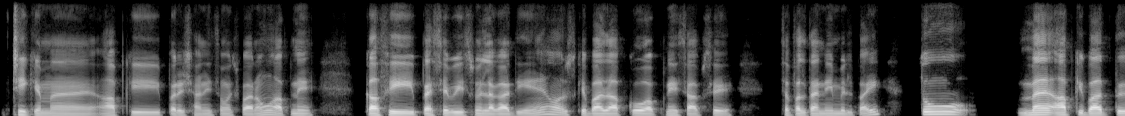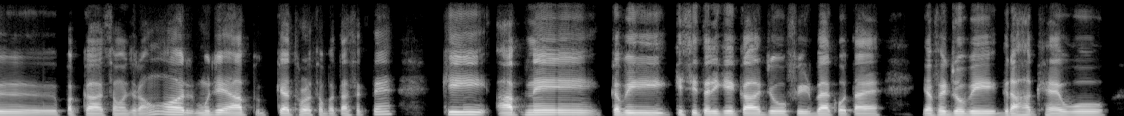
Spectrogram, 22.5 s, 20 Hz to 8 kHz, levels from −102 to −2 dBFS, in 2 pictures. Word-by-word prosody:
ठीक 125 -7 -1
है, 110 - -1
मैं 105 -1 -4
आपकी 105 -1 -4
परेशानी 100 0 -5
समझ 100 0 -9
पा 100 - +1
रहा 105 - -4
हूँ, 140 +1 -3
आपने 115 -1 -4 0.5
काफ़ी 115 -1 +4
पैसे 110 0 +1
भी 105 0 0
इसमें 105 +1 -5
लगा 100 -1 +2
दिए 105 +2 -6
हैं 155 +5 -4
और 160 -5 -3
उसके 125 - -6
बाद 110 0 +4
आपको 110 +1 +1
अपने 115 +2 -8
हिसाब 100 -3 -2
से 100 -2 -3 0.6
सफलता 110 0 -1
नहीं 105 0 -4
मिल 105 -1 -5
पाई। 145 +4 -2 0.4
तो, 175 -4 +1 0.4
मैं 140 +3 +5
आपकी 130 0 +2
बात 125 -1 +5
अ, 115 -5 -2
पक्का 110 -2 0
समझ 105 -2 -5
रहा 105 0 -4
हूँ 175 +3 -7
और 150 -4 +3
मुझे 130 +3 0
आप 130 -1 +3 0.3
क्या 125 - +4
थोड़ा-सा 120 0 -1
बता 110 0 -4
सकते 135 +8 -8
हैं, 180 +2 -5 0.5
कि 165 -1 +3
आपने 145 +3 +4 0.7
कभी 135 +1 +4 0.4
किसी 135 0 -2
तरीक़े 125 0 +2
का 125 +1 +5
जो 125 0 +2
फ़ीडबैक 120 0 +2
होता 110 0 +1
है 115 +1 0 0.5
या 115 - +4
फिर 130 +2 +3
जो 125 -1 +3
भी 120 0 +4
ग्राहक 120 +1 +1
है 115 -1 +2
वो 120 0 -1
120 Hz, 165 wpm, -23 LUFS, 105-130 Hz, 0.7 s, मैं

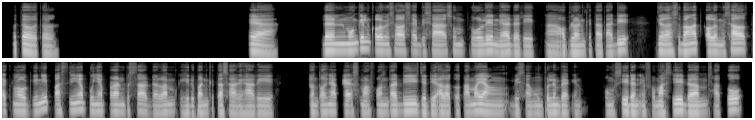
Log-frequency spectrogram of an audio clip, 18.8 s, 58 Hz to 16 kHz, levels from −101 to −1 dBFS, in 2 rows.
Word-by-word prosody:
Betul 120 -3 +3
betul. 105 -1 -5 2.4
Ya. 110 -4 +4 0.6
Dan 125 0 +5
mungkin 135 +5 +2
kalau 125 -4 +3
misal 120 0 +2
saya 115 -2 -4
bisa 110 0 +2
simpulin 115 +1 -1
ya 110 +1 +3
dari, 105 -2 -3
eee, 105 -1 -5
obrolan 105 -1 0
kita 110 - -2
tadi, 120 +6 +1 0.4
jelas 120 -1 +2
banget 125 +2 +5
kalau 120 -1 +3
misal 130 +3 +5
teknologi 120 -2 -3
ini 150 - +1
pastinya 130 +2 -1
punya 120 -3 -3
peran 115 -1 0
besar 120 -1 -1
dalam 110 +3 -2
kehidupan 105 -1 -3
kita 110 +1 -2
sehari-hari, 100 0 -1 0.5
contohnya 110 +2 -1
kayak 110 -1 +2
smartphone 110 0 -4
tadi 120 +2 +1
jadi 110 -1 -1
alat 105 - +2
utama 110 +2 0
yang 110 -2 +1
bisa 105 -1 -8
ngumpulin 105 +1 -3
banyak 105 -1 -1
in - - -22 0.3
fungsi 110 +2 -2
dan 110 -1 +1
informasi 105 +4 0
dalam 105 +1 +4
1, 130 +6 -1
115 Hz, 150 wpm, -27 LUFS, 105-120 Hz, 2.4 s, Dan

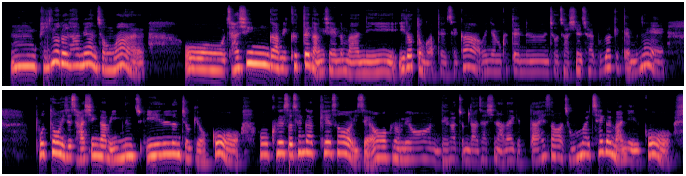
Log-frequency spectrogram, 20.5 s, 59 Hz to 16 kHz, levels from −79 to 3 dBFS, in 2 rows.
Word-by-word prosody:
음. 230 0 +3
비교를 260 +6 +4
하면 240 +1 +3
정말 195 +5 -2 0.6
어 185 -2 +2
자신감이 205 0 +5
그때 230 +2 +4
당시에는 165 -2 -2
많이 150 +1 -2
잃었던 200 -2 -1
것 140 - -8
같아요 150 -6 -15
제가. 195 +10 -6
왜냐하면 160 +1 -13
그때는 155 -1 -11
저 150 - -10
자신을 150 +2 -6
잘 165 0 -11
몰랐기 210 +5 -9
때문에 250 - -6 0.8
보통 230 +2 +4
이제 190 - -1
자신감 190 0 +1
있는 185 +6 +1 0.2
잃는 225 +3 +3
쪽이었고 165 - -1 0.3
어 225 0 -1
그래서 240 -2 +3
생각해서 245 -1 +1
이제 - - -3
'어 185 +1 -1
그러면 165 -3 -8
내가 150 +3 -13
좀 155 - -9
나 145 -1 -8
자신을 155 +1 -9
알아야겠다.' 140 -3 -9
해서 190 +2 -7
정말 200 +9 -4
책을 255 +3 +1
많이 200 -6 -3
읽고 150 +11 -1
190 Hz, 290 characters per minute, -25 LUFS, 160-225 Hz, 0.8 s, 자신감이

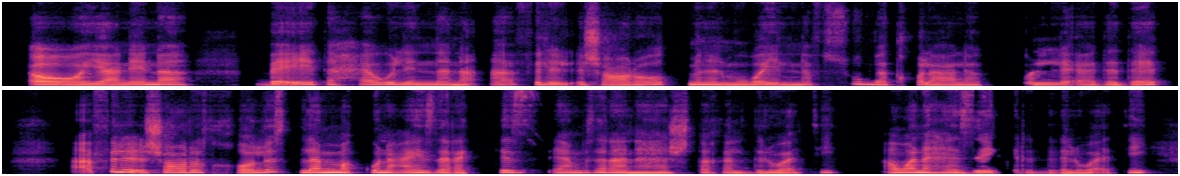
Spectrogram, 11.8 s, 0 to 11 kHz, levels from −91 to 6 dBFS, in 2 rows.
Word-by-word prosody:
آه 210 -3 +7
يعني 200 +1 +2
أنا 230 0 +2 0.3
بقيت 235 +4 +1
أحاول 235 0 0
إن 210 0 -1
أنا 205 -2 +1
أقفل 220 0 -3
الإشعارات 205 +4 -1
من 225 -1 +4
الموبايل 205 0 0
نفسه، 220 +8 -5
بادخل 220 -2 -3
على 190 0 -3 0.2
كل 215 -1 -1
إعدادات 205 +6 -3 0.4
أقفل 315 -3 +2
الإشعارات 260 -1 +2
خالص 295 +5 -1
لمّا 245 0 +7
أكون 240 +1 +2
عايزة 220 -1 +2
أركز، 250 +7 -2
يعني 220 -1 -1
مثلًا 225 0 +1
أنا 195 -1 +2
هاشتغل 195 -1 -4
دلوقتي، 195 +5 -3 0.2
أو 230 - +4
أنا 240 - +6
هاذاكر 210 0 -2
دلوقتي 185 +8 -4
215 Hz, 165 wpm, -25 LUFS, 200-240 Hz, 0.4 s, آه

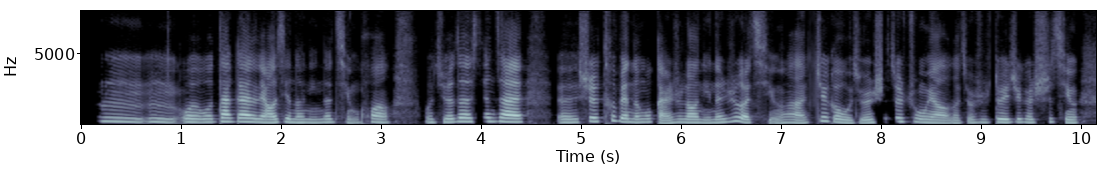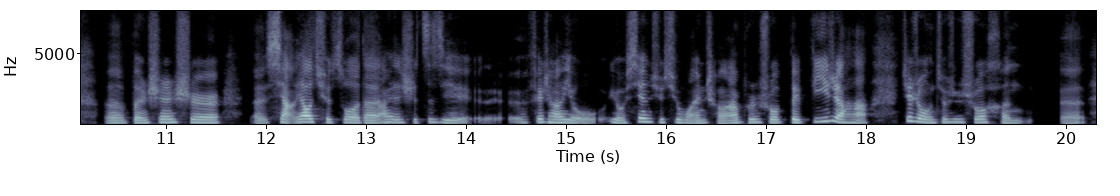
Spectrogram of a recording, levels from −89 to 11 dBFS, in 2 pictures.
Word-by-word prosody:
嗯， 255 -5 -2 0.3
嗯， - - -15
我 220 -2 +2
我 220 +1 +1
大 255 +3 +6
概 245 -2 +6
了 205 -1 +5
解 225 +1 0
了 200 -1 +1
您 195 -1 -3
的 210 +1 0
情 215 - -7
况。 205 0 0 0.3
我 - - -4
觉 220 +1 0
得 255 +2 +4
现 260 +1 -3
在， 240 -3 +8 0.3
呃， 205 +1 -1
是 260 +5 +2
特 320 +5 -3
别 240 -5 +5
能 210 -1 0
够 220 - -1
感 175 -5 0
受 210 - -3
到 200 -1 +4
您 185 -1 -4
的 200 +1 +1
热 240 -3 +3
情 195 - -7
哈， 185 -3 0
这 285 +9 -2
个 220 -5 +2
我 180 -2 0
觉 175 - -5
得 190 +2 +1
是 - - -7
最 255 - -1
重 225 -4 -2
要 180 -3 +2
的。 170 0 -4
就 185 - -5
是 200 +1 -6
对 210 -1 +3
这 215 +1 -2
个 205 -2 -2
事 230 +3 -7
情， 195 -5 -2 0.4
呃， 175 -1 -3
本 175 -2 -1
身 200 +2 0
是， 190 -3 0 0.3
呃， - - -6
想 - - +1
要 220 +1 +8
去 220 -3 -3
做 190 -1 0
的， 175 -1 +1
而 200 +4 -1
且 190 - -2
是 190 -1 -6
自 205 +3 -8
己 180 -5 -3 0.6
非 215 - 0
常 200 -2 +2
有 180 -3 -2
有 180 -5 -1
兴 235 +5 +1
趣 225 - -7
去 200 0 -6
完 175 -3 -2
成， 165 -3 -4
而 175 +3 +1
不 200 +1 -4
是 200 - -1
说 195 -1 -1
被 195 +1 +2
逼 240 +8 -3
着 245 -8 +5
哈。 190 -1 -2 0.3
这 290 - 0
种 215 -7 +2
就 200 +2 -5
是 210 0 -5
说 205 0 -1
很 190 -5 -5 0.4
呃， - - -7
205 Hz, 260 characters per minute, -23 LUFS, 190-225 Hz, 0.6 s, 在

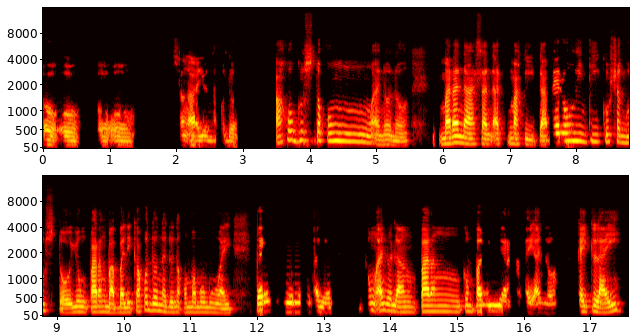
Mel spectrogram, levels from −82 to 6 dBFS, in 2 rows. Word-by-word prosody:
Oo, 110 -3 -1 0.3
oo. 105 -2 -3 0.7
Sang-ayon 115 0 -1
ako - - -21
dun. 100 -3 -5 0.6
Ako 220 +5 -1
gusto 225 0 -7
kong 215 0 +1 0.5
ano 120 +1 -2
no, 105 -2 -3 0.6
maranasan 140 -3 +6
at 135 0 -2
makita, 130 -4 -1
pero 210 +1 +2
hindi 195 -2 -3
ko 190 0 -6
siya 185 -2 -4
gusto 165 -9 -3
yung 135 0 -2
parang 140 +1 +5
babalik 125 -1 +3
ako 140 +5 0
dun 170 -3 0
na 140 - -1
dun 130 0 -1
ako 125 - -13
mamumuhay, 125 -4 -2 0.3
pero 180 +4 +4
siguro 380 -1 -1
kung 380 - -18
ano 130 -2 -2 0.6
kung 180 0 -3
ano 170 -2 +3
lang, 135 -3 +4 0.2
parang 150 0 +5 0.4
kung 155 -1 -3
pamilyar 305 0 +3
ka - - -22
kay - - -2
ano 360 - -8 0.3
kay 140 -1 +1
Klay? 145 +5 +3
145 Hz, 145 wpm, -22 LUFS, 125-195 Hz, 0.7 s, maranasan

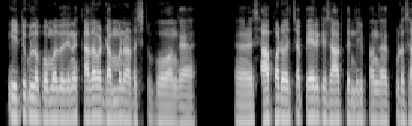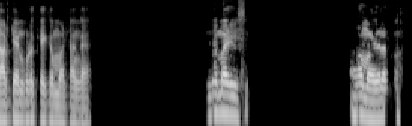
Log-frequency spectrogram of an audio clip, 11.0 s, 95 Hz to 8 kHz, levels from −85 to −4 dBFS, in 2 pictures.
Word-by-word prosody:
வீட்டுக்குள்ள 130 0 +2
போகும்போது 120 0 +2
பார்த்தீங்கன்னா, 120 +1 0
கதவை 125 +1 +5
டம்முனு 115 0 +2
அடைச்சிட்டு 110 +1 -7
போவாங்க. 100 -1 0 0.8
ஆ - - -3 0.3
சாப்பாடு 120 +2 +5
வச்சா 120 +2 -2
பேருக்கு 125 -1 +2
சாப்பிட்டு 115 +1 +3
எந்திரிப்பாங்க 110 -1 -2
கூட 110 - -2
சாப்பிட்டியான்னு 110 +1 0
கூட 110 - -3
கேட்க 105 -1 -4
மாட்டாங்க. 90 -1 -5 1.6
இந்த 140 +3 -7
மாதிரி 145 -1 +3
விஷயம் 125 - -14 1.5
ஆமா. 130 -4 +2
இது 115 - +1
எல்லாருக்கும் 120 +1 -5
115 Hz, 130 wpm, -22 LUFS, 110-125 Hz, 1.6 s, கதவை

